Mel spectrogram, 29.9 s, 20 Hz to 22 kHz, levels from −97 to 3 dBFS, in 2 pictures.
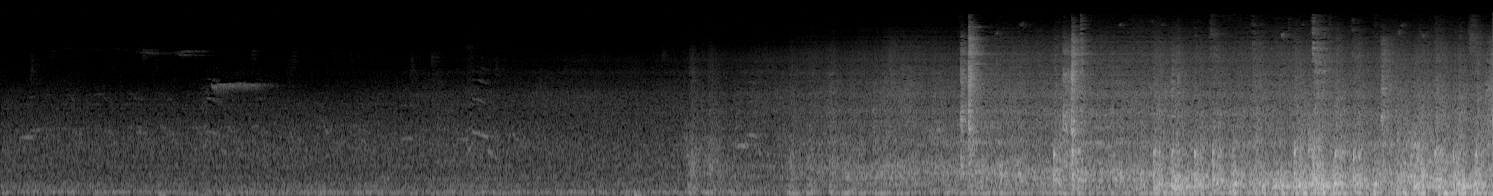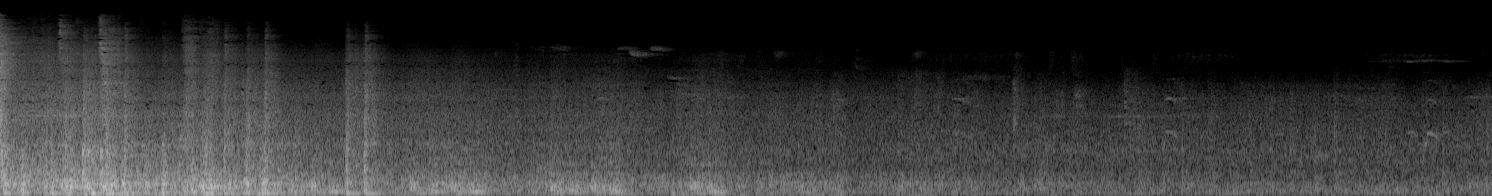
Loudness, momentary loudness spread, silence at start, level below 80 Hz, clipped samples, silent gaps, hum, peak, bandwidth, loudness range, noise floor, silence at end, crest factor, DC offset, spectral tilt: -32 LUFS; 26 LU; 0 s; -48 dBFS; under 0.1%; none; none; -12 dBFS; 15.5 kHz; 25 LU; -54 dBFS; 0 s; 22 dB; under 0.1%; -6 dB/octave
